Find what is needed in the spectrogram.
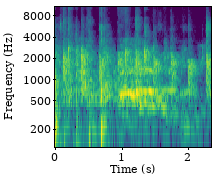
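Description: A small group clapping, with the applause dying away in the first second, followed by faint voices.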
